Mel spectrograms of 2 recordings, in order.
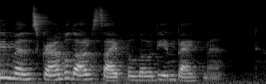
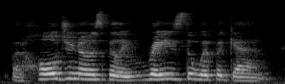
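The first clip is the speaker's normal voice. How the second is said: ordinary delivery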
